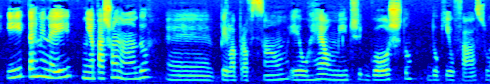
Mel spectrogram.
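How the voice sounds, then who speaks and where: A middle-aged woman with a Bahian Brazilian accent, telling her own story conversationally as a guest, with halting, uneven emphasis. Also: mid-range voice. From Salvador, Bahia, Brazil. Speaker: police chief, interview guest. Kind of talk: conversational personal account.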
